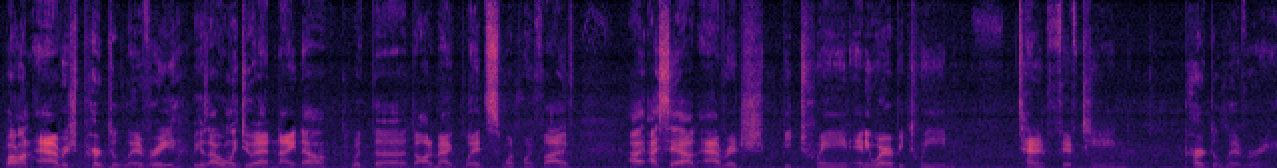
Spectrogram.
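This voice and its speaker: This young man from the United States is a delivery driver hosting a casual livestream, rambling in an easygoing, loose way full of fillers and restarts as he answers viewers. His voice is medium-pitched and animated at a moderate pace, with street traffic noisy behind him outdoors.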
